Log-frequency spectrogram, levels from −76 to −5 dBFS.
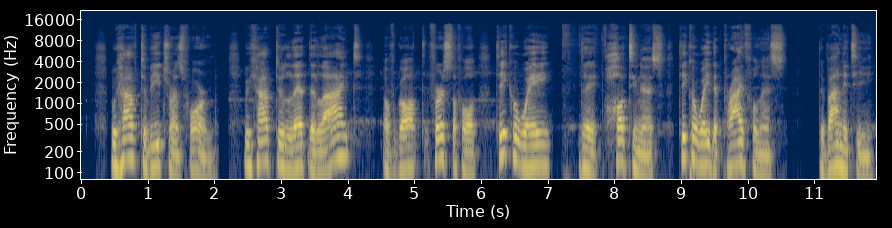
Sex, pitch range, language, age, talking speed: male, 95-150 Hz, Spanish, 50-69, 130 wpm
